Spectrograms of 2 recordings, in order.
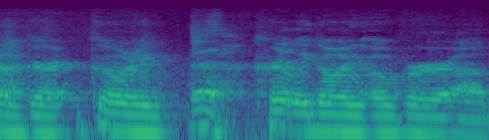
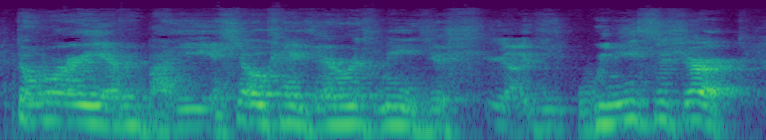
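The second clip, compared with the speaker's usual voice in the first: lightly voiced eager Igan, raised and urgent; Igan pleading; 5 semitones higher, 4 dB louder than usual. Game master voicing Igan begging the kitchen staff, lightly raised pleading. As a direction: hurry the cook along, a bit pushy.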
